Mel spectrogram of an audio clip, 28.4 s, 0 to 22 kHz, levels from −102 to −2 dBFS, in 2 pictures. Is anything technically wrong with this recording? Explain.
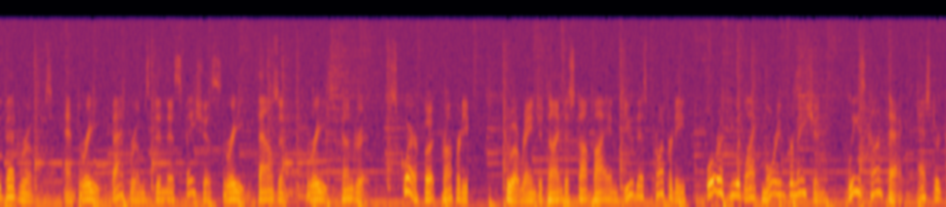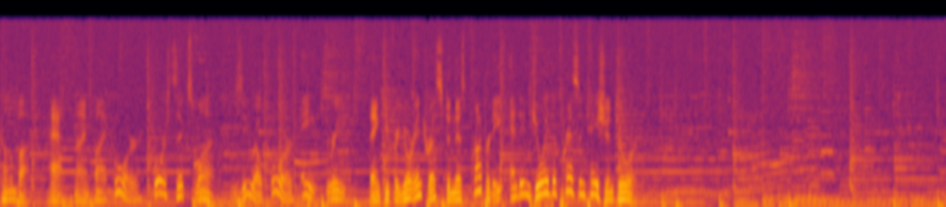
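Yes. Throughout, a constant, even hiss sits only about 15 dB below the sound, without distortion: low bit depth with dither, consistent with 6-bit rounding spreading error into steady white noise.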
